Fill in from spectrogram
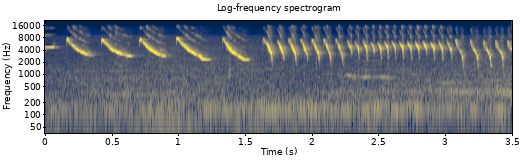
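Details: Canary song used for training other canaries: five clear down-slurred whistles followed by a very fast, even, rattling trill.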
